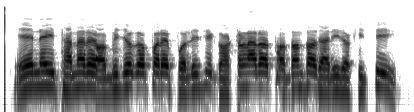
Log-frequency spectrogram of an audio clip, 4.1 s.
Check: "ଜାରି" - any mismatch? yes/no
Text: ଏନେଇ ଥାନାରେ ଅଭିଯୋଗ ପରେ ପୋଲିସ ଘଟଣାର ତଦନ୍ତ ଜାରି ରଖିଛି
no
